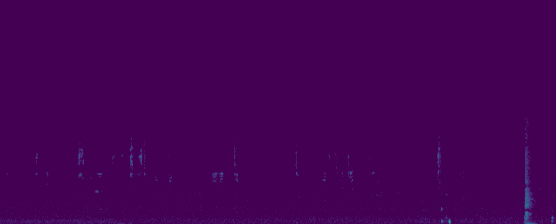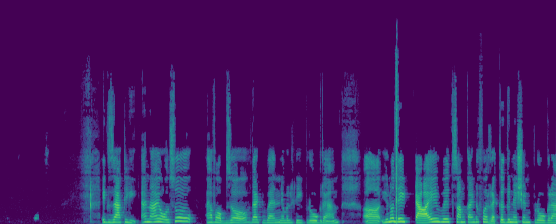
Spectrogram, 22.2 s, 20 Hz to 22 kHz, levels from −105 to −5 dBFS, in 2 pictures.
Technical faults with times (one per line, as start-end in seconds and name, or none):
18.99-19.11 wireless microphone noise hit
